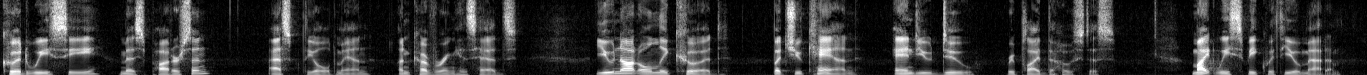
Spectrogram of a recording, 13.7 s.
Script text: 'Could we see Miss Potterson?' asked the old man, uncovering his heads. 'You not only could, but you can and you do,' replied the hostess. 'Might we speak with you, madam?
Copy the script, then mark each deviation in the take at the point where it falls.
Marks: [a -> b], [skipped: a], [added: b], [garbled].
'Could we see Miss Potterson?' asked the old man, uncovering his heads. 'You not only could, but you can and you do,' replied the hostess. 'Might we speak with you, madam?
